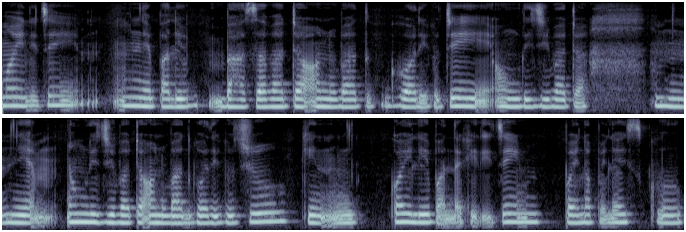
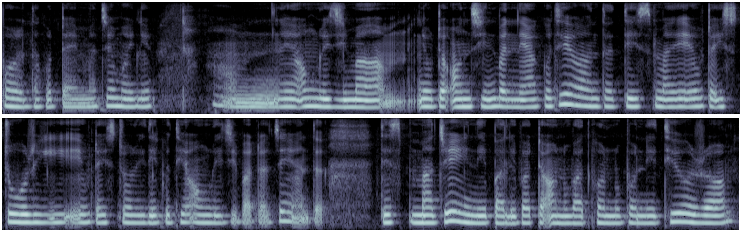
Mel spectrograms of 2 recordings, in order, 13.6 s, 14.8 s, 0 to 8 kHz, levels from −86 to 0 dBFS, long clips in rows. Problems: background sounds at intervals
